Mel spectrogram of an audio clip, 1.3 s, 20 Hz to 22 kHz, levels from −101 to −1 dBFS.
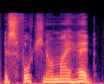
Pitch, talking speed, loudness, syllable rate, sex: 130 Hz, 185 wpm, -15 LUFS, 6.2 syllables/s, male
